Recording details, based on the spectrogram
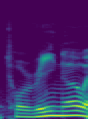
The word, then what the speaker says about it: Torino: Well, the thing I remember most of all was we went to Turin, or Torino, as the Italians would pronounce it, on a day when we probably shouldn't have gone there.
